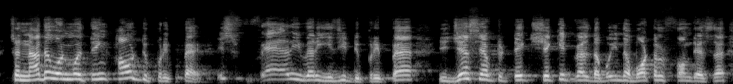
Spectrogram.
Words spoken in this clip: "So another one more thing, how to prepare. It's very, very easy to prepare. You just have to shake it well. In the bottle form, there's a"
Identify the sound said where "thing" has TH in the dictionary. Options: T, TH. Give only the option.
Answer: T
